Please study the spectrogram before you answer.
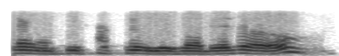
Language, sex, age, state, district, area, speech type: Nepali, female, 60+, West Bengal, Jalpaiguri, rural, conversation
